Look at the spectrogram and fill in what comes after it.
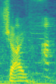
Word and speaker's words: gif: That would make a terrible gif. Or is it gif? – Gif. – It's a gif. – It's pronounced jife. – Jife.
